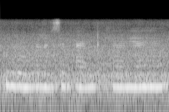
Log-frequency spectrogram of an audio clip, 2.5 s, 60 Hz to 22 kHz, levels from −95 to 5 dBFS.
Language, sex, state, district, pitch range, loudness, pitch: Hindi, female, Bihar, Sitamarhi, 225-230 Hz, -12 LUFS, 225 Hz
